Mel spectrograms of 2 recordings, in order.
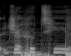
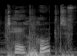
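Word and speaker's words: Djehuti: Now, Thoth, who can also be called Jehuti or pronounced Tehot, was known as the Master of the Masters, you guys.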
